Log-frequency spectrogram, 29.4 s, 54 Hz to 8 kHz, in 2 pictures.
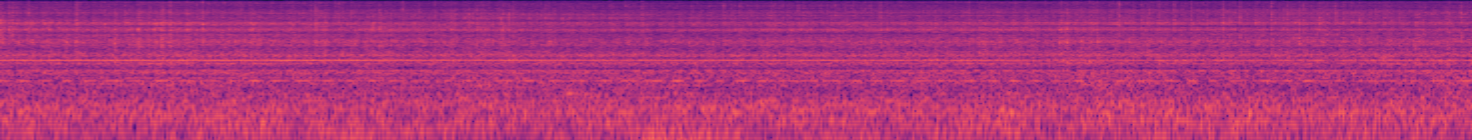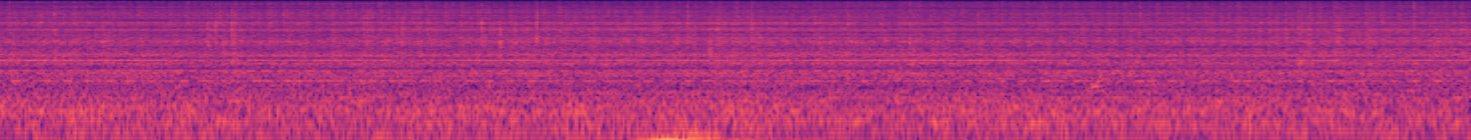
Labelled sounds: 16.8	17.2	vessel noise, 6.6 to 7.0 kHz
20.8	21.1	vessel noise, 6.1 to 6.2 kHz

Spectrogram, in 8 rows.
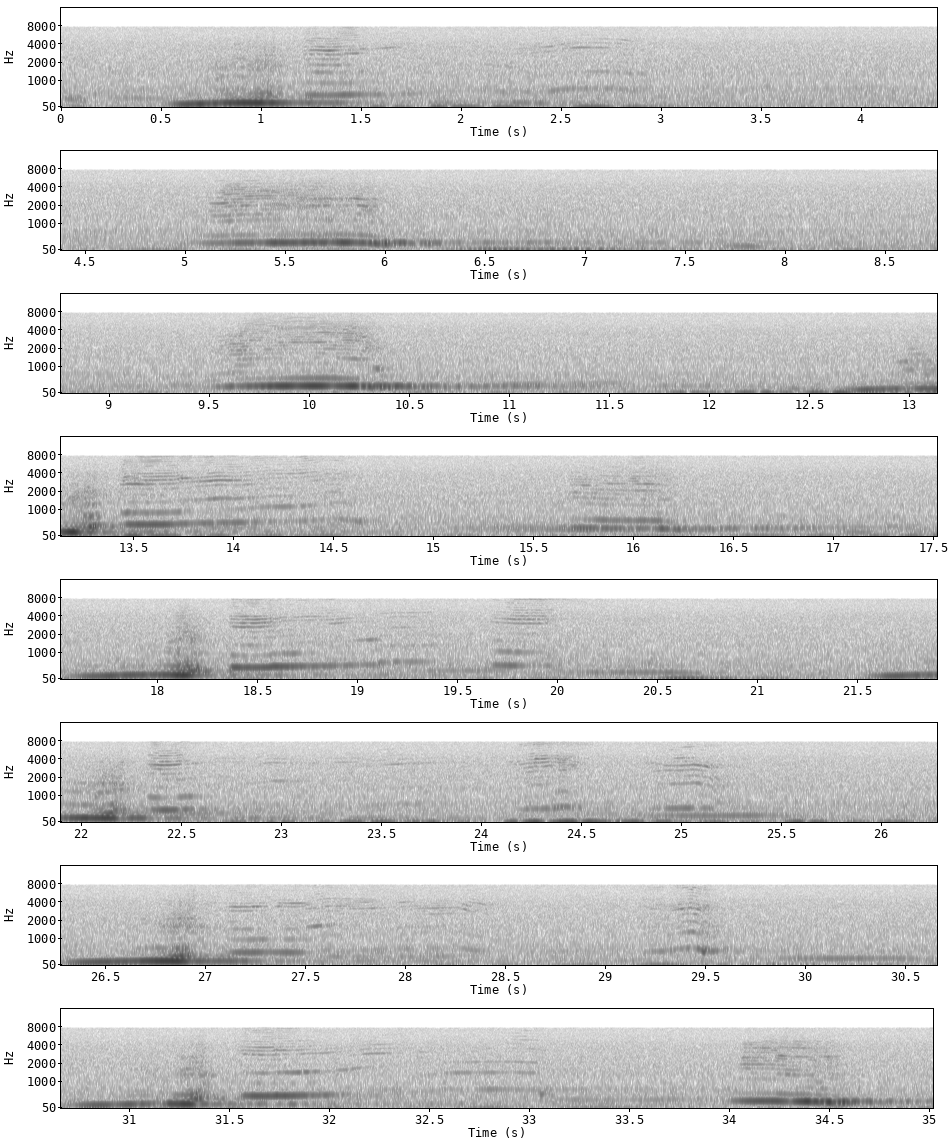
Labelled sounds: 1.2	1.7	humpback whale, 0.86 to 3.7 kHz
2.5	2.9	humpback whale, 3.3 to 4.9 kHz
5.1	6.0	humpback whale, 1.1 to 3.3 kHz
9.8	10.3	humpback whale, 2.4 to 5.6 kHz
13.4	14.5	humpback whale, 0.80 to 7.6 kHz
15.0	16.2	humpback whale, 1.4 to 4.6 kHz
18.3	19.4	humpback whale, 0.86 to 7.6 kHz
19.7	20.0	humpback whale, 0.96 to 7.6 kHz
21.9	22.6	humpback whale, 1.4 to 4.8 kHz
23.5	24.5	humpback whale, 3.2 to 7.3 kHz
24.8	25.2	humpback whale, 1.4 to 3.3 kHz
27.0	28.3	humpback whale, 0.90 to 7.8 kHz
31.6	32.1	humpback whale, 1.3 to 4.3 kHz
32.6	33.1	humpback whale, 2.0 to 2.2 kHz
34.1	34.4	humpback whale, 1.5 to 1.7 kHz

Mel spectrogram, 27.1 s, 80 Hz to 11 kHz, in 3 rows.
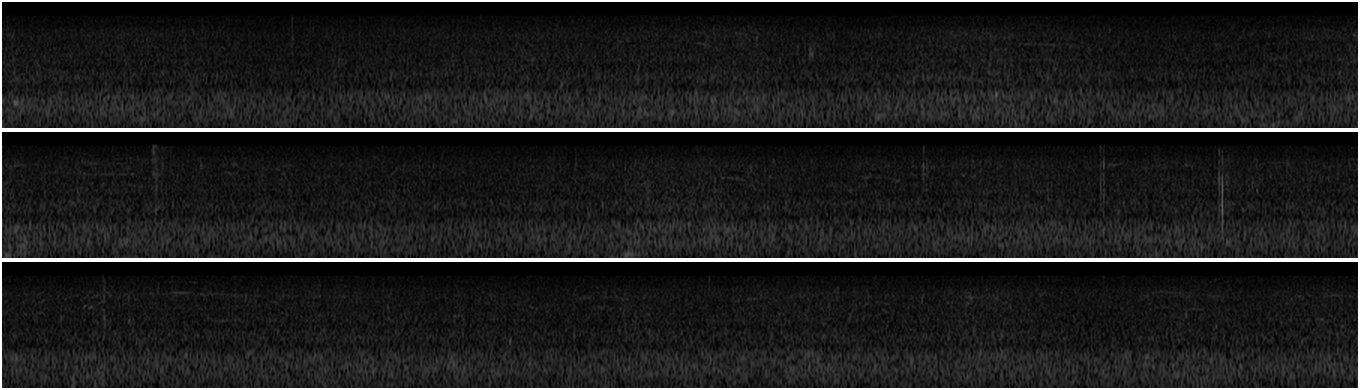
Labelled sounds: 6.8	7.1	Pacific white-sided dolphin, 3.4 to 6.0 kHz
9.5	10.0	Pacific white-sided dolphin, 3.5 to 3.7 kHz
13.8	14.0	Pacific white-sided dolphin, 3.0 to 3.3 kHz
19.1	19.7	Pacific white-sided dolphin, 4.5 to 4.9 kHz
25.7	26.0	Pacific white-sided dolphin, 4.8 to 5.0 kHz

